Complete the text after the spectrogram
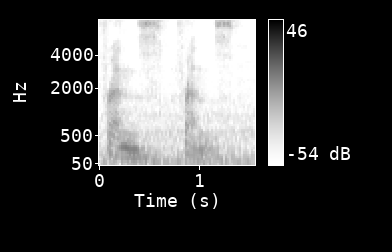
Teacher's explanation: the D sound is surrounded by an N and by the S in spelling, but it's really more like a Z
